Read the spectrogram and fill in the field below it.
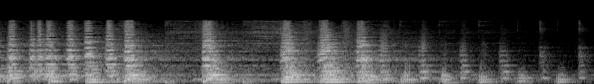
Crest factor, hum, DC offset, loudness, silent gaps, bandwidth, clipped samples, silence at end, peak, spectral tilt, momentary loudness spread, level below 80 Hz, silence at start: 18 dB; none; under 0.1%; -18 LUFS; none; 8.4 kHz; under 0.1%; 0.05 s; -2 dBFS; -5 dB/octave; 16 LU; -40 dBFS; 0 s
